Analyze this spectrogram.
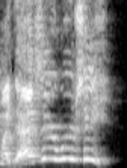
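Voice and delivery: very high, loud, eager question; excited search. Real, not acted. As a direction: scan the crowd for your dad, thrilled. Looking for his dad in chat.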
